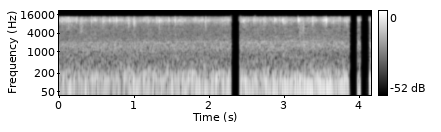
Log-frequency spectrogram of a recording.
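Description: Sleet, a mix of snow and rain, falling steadily, making a constant hiss on the ground and surroundings. The sound cuts out for an instant twice in the second half.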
